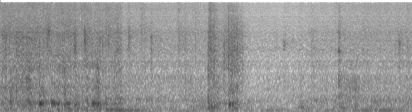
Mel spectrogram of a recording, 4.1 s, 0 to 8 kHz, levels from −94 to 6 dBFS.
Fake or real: fake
